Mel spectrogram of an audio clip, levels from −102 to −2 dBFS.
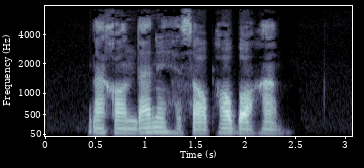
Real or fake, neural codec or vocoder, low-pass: real; none; 7.2 kHz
